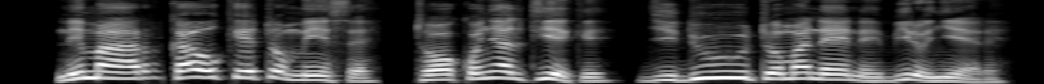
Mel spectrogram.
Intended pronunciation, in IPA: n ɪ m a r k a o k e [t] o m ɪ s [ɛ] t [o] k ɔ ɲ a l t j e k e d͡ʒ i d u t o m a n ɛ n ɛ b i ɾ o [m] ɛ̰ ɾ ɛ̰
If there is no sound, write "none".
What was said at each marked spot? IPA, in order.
t, ɛ, ɔ, ɲ

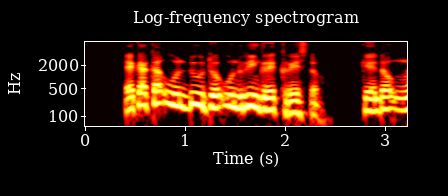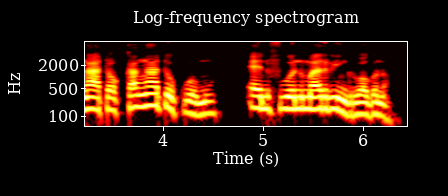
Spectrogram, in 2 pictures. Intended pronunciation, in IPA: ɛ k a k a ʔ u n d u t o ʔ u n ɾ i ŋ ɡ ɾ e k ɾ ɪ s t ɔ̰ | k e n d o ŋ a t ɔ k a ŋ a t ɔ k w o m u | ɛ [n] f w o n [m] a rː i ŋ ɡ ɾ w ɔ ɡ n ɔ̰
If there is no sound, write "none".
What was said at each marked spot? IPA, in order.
n, m

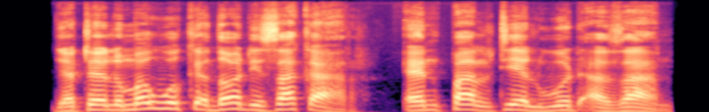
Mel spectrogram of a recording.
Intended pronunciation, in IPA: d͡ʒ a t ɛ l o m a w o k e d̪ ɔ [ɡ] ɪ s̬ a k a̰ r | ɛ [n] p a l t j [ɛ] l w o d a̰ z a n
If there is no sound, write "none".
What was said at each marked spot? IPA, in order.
d, n, ɛ

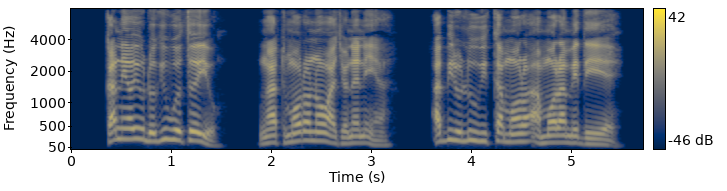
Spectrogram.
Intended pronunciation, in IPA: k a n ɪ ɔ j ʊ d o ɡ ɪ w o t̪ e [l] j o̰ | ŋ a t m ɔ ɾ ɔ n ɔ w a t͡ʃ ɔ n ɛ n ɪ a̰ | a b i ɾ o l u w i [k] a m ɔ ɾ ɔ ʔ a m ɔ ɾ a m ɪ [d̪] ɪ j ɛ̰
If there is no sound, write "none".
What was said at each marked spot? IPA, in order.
none, k, d̪

